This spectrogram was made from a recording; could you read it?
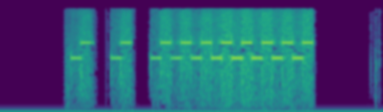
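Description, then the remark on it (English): A telephone at a locksmith's business rings loudly with a warbling electronic trill: two short bursts, then a longer continuous ring of a little over a second, with no voices. “Here's a phone conversation I had a couple years back that really stuck in my mind.”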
